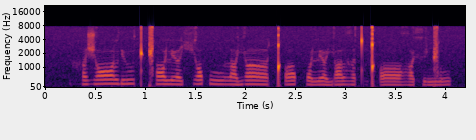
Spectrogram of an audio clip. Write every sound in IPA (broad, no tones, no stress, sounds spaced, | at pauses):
h ʌ ʒ ɔː l ɾʲ uː t ǁ ɔ lʲ ʌː ç ɔ f uː l ɒ j ʌː ǃʼ ɔ f ɔ lʲ ɒ j ɒ l ɣ ʌ t ǃʼ ɔː ɣ ɒ xʲ u ŋ͡ǁ u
